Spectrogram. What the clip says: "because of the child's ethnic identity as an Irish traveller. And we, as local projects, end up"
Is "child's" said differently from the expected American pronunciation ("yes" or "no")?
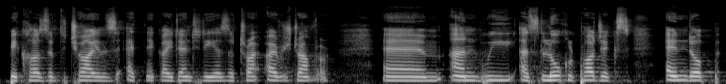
no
